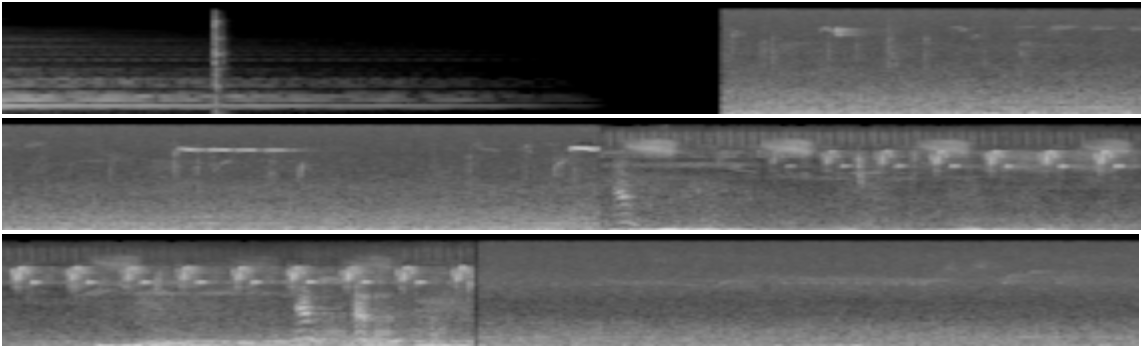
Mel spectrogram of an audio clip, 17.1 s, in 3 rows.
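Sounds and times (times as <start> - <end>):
songbird calling repeatedly: 3.7 - 13.8
faint high bird chirps: 8.0 - 13.8
steady rushing noise: 10.0 - 17.0
low rumble: 11.6 - 13.8.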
